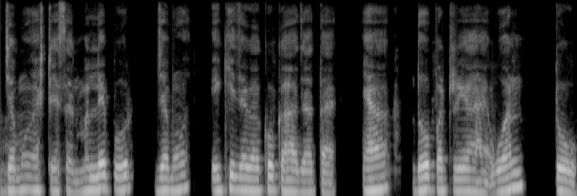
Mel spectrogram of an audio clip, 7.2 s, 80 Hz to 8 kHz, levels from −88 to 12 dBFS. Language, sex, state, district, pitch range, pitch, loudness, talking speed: Hindi, male, Bihar, Jamui, 130-150 Hz, 135 Hz, -21 LUFS, 150 wpm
